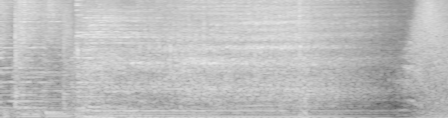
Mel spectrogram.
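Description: Theme music breaks off under a motor vehicle engine sound about a second in: an engine revving loudly, then fading away near the end.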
